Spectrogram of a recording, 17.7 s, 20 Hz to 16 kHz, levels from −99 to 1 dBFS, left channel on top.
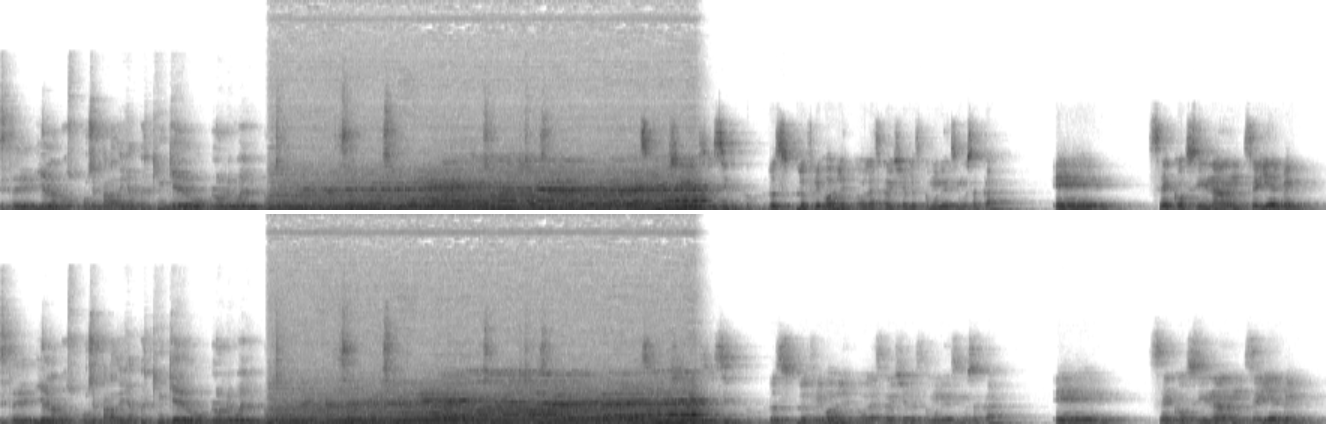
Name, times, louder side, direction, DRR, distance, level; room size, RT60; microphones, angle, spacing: voice 1, 0.0-7.7, equal, 5° right, -2 dB, 0.4 m, -28 dB
sound 1, 3.5-9.3, right 1 dB, 80° right, 0.9 m, -21 dB
voice 2, 8.5-13.3 14.0-14.7 15.4-17.3, left 3 dB, 65° left, 4 dB, 0.4 m, -28 dB
2.9 x 2.7 x 3.0 m, 1.1 s
head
